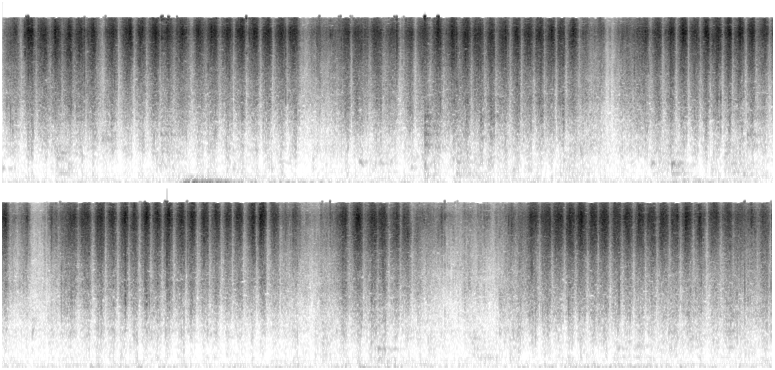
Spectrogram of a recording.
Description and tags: rubbing paper together with hands.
